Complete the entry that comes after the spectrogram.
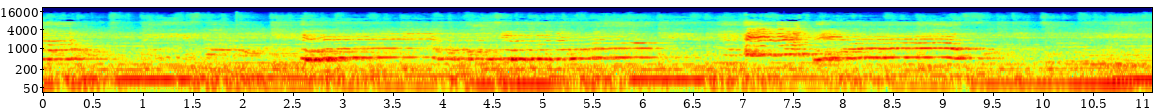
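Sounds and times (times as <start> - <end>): pop backing track: 0.0 - 11.0.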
